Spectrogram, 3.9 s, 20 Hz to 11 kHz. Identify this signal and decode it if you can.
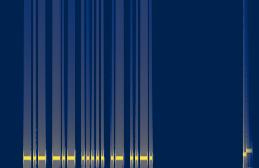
Morse code, heard as a keyed tone, about 30 wpm, 700 Hz. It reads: KK5AF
